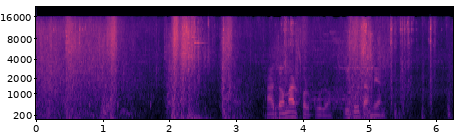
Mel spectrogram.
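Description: A sword slashes and strikes a creature with heavy thuds.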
